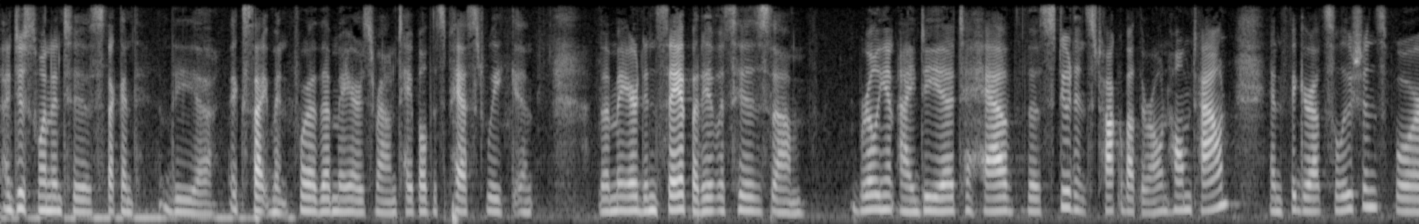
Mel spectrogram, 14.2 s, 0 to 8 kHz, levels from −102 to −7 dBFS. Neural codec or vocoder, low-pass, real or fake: none; 7.2 kHz; real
